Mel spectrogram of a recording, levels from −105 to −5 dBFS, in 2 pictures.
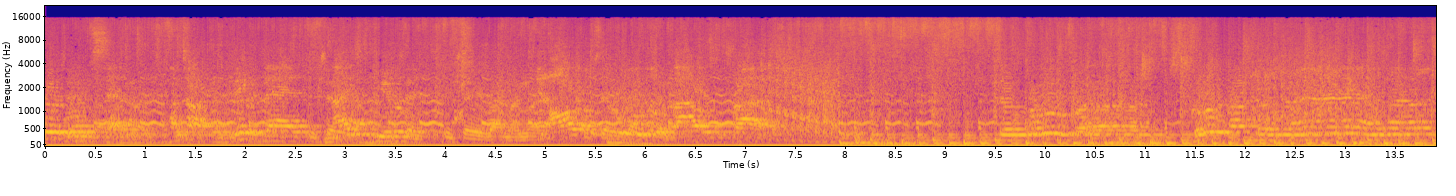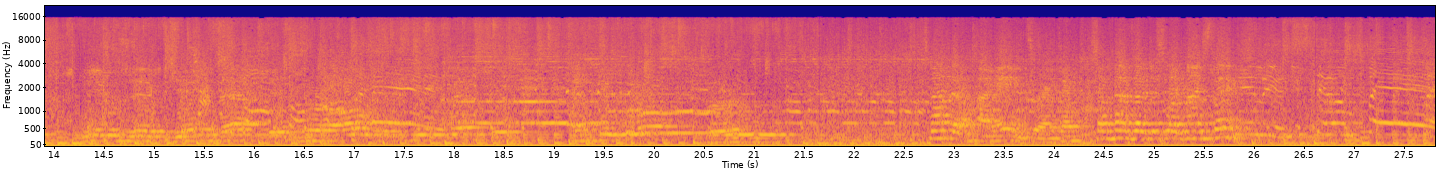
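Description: A harsh, buzzy distortion runs through the whole recording, grinding along with the waveform, and even the quieter stretches are filled with a steady rough noise floor instead of falling silent. This points to a stuck bit, likely from a broken data line or converter. One bit is held fixed, so about half the samples are shifted by its weight, here a step of roughly minus 20 dBFS. Because that bit sits high, the noise it adds to low-level passages is clearly audible.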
